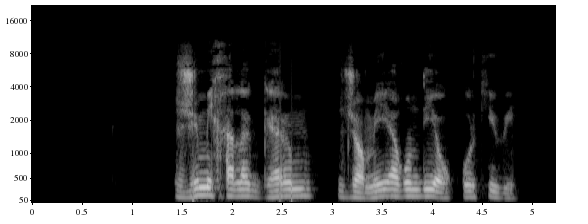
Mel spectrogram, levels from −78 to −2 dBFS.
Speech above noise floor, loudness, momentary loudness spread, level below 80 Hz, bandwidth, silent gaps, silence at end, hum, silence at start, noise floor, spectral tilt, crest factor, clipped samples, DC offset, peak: over 64 dB; -26 LUFS; 14 LU; -60 dBFS; 11 kHz; none; 0.4 s; none; 1.45 s; under -90 dBFS; -5.5 dB/octave; 20 dB; under 0.1%; under 0.1%; -8 dBFS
